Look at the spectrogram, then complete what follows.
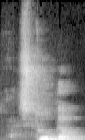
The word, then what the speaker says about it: estudam: Mas se as duas últimas letras forem AM, como estudam, o correto de pronúncia é um A seguido de um U brando. Estudam, é nasal. Mas tem o som do U. Não o som do M.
